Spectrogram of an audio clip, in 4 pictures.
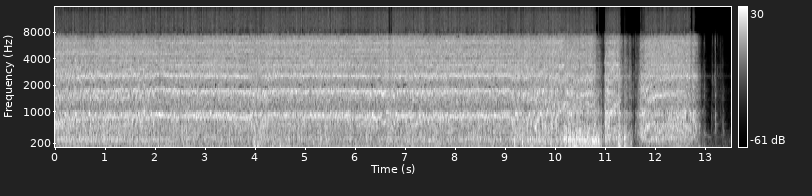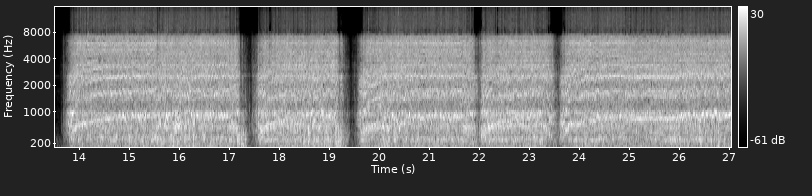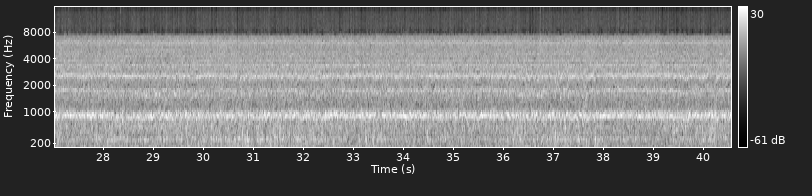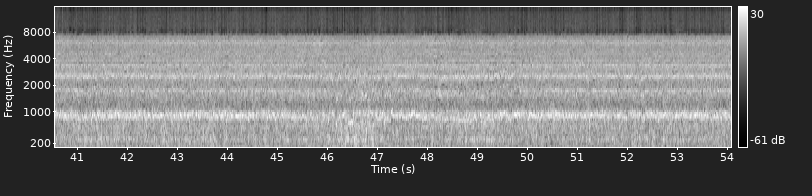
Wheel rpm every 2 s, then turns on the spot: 200, 230, 230, 220, 230, 180, 90, 180, 150, 160, 190, 160, 200, 230, 220, 230, 230, 230, 230, 230, 230, 230, 230, 230, 220, 230, 230.
none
